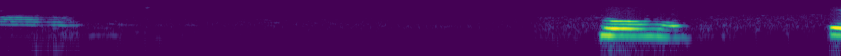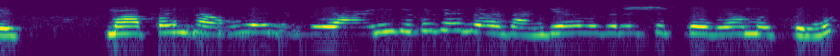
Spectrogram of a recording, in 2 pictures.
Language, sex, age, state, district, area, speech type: Marathi, female, 18-30, Maharashtra, Solapur, urban, conversation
